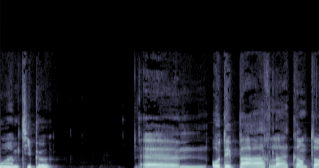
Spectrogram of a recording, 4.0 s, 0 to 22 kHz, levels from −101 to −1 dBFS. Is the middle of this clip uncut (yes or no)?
yes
